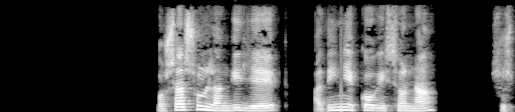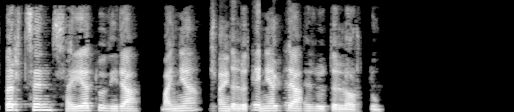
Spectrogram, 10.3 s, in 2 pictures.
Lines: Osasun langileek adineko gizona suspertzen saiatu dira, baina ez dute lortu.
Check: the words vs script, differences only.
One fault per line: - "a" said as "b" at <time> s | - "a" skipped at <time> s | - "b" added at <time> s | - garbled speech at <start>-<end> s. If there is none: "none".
- garbled speech at 7.2-8.2 s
